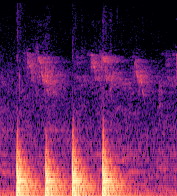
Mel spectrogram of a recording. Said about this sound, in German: Ja, ich äh, bewege mich zum Auto natürlich und klopfe an die Scheibe, sobald ich ankomme.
